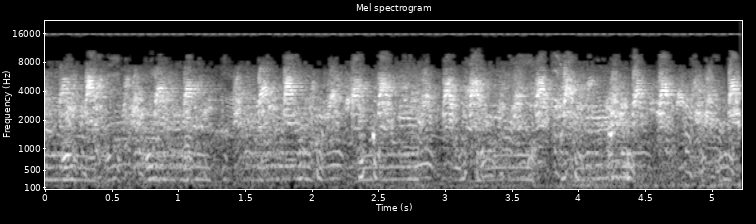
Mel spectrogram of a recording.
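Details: Wood storks (Mycteria americana) at a nesting colony give harsh, nasal, gargling calls in a dense, overlapping chorus, with rough honking notes repeating irregularly beneath a steady hiss.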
